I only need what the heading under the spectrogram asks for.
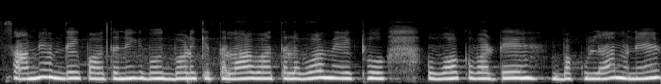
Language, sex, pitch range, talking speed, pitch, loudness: Bhojpuri, female, 265-285 Hz, 120 wpm, 275 Hz, -10 LUFS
